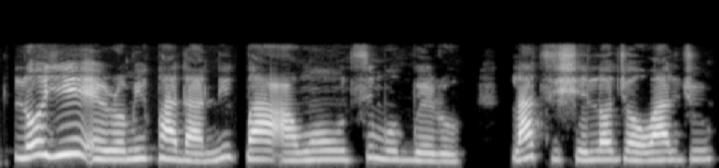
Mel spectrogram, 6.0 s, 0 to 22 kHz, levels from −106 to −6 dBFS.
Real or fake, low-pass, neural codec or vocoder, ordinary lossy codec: real; 7.2 kHz; none; none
